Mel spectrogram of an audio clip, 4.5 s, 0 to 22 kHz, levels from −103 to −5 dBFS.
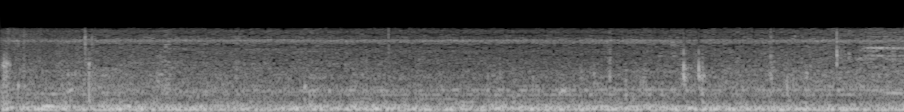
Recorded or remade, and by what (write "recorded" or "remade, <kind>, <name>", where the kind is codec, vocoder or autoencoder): recorded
